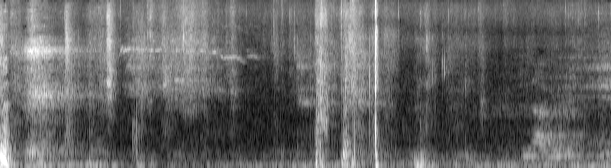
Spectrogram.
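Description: Quiet hand handling on a workbench: a few light clicks and knocks of tools and objects being picked up and set down, the sharpest about three seconds in.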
